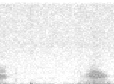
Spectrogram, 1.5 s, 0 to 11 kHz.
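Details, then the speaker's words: Adult's own normal heartbeat recorded for ASMR while quietly reading Beowulf aloud: soft, low paired thuds about a second apart, roughly 60 beats a minute. "Today we're going to just nap with you listening to my heartbeat while I read to you quietly. Hopefully that makes it more soothing for you."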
